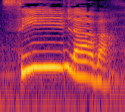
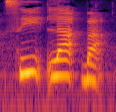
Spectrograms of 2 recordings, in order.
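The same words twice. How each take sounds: First: "Sílaba" with a high, long sí; stress third-from-last. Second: "sílaba" counted out as sí, la, ba; teacher's spaced syllables in "sílaba"; divided into syllables. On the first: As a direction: stretch and lift the first syllable of "Sílaba", slowly. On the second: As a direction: break "sílaba" slowly into three even beats. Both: Shown as a demonstration. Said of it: "Esdrújula".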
